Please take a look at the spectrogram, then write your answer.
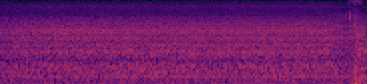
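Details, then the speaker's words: Steam Deck with whiny Delta fan after electrical tape applied inside: even airy whoosh at constant speed, no high-pitched whine on top; normal fan whoosh. "But it's not a high-pitched whine like it was."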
